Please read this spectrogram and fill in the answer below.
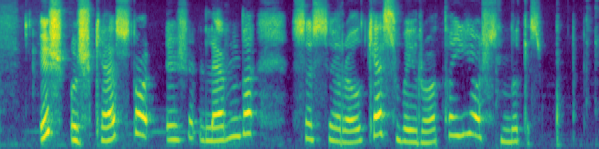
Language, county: Lithuanian, Šiauliai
